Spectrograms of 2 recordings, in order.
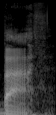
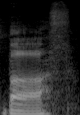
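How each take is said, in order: First: The vowel in bath is short. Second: The vowel in bath is long. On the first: This is not how the speaker normally says it. "I don't pronounce it Bath" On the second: This is how the speaker normally says it. "I'm definitely a long... A long A"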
